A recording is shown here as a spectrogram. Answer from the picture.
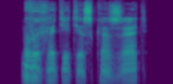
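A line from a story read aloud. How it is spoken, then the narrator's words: Calm question. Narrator (Russian): спокойно спросил Фрэнсис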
